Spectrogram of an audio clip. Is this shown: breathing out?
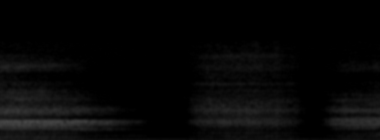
yes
